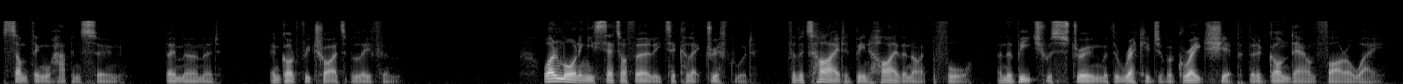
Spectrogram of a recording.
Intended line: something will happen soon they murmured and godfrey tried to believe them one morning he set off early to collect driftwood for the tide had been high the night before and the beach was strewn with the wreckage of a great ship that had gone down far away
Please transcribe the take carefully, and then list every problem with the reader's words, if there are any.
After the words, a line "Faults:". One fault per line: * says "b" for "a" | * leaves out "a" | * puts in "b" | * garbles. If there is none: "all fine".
something will happen soon they murmured and godfrey tried to believe them one morning he set off early to collect driftwood for the tide had been high the night before and the beach was strewn with the wreckage of a great ship that had gone down far away
Faults:
all fine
